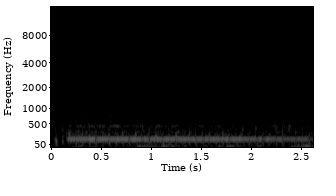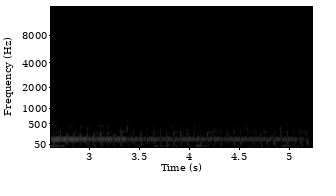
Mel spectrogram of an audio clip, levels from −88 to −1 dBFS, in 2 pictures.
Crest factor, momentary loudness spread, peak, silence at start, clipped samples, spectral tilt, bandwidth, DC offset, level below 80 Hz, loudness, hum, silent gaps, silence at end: 14 dB; 3 LU; -56 dBFS; 0.05 s; under 0.1%; -6 dB/octave; 11 kHz; under 0.1%; -86 dBFS; -67 LUFS; none; none; 0 s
